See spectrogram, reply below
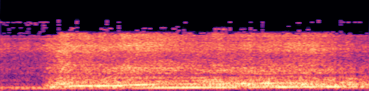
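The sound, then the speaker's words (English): A car engine roars to life and revs hard, its low drone climbing slightly in pitch as the vehicle pulls away in a hurry, heading to a Gulf gas station. Loud, with no voices over it. “Let me in that car with you. Let's both get down to that Gulf Station fast.”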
